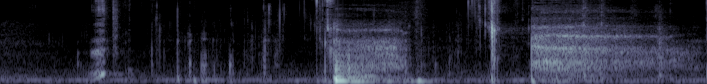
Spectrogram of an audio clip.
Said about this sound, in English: Let me sip on this raspberry lemonade.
